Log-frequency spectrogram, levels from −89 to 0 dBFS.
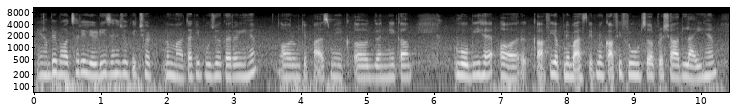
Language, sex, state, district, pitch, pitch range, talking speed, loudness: Hindi, female, Maharashtra, Solapur, 195 Hz, 180-205 Hz, 205 wpm, -18 LUFS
